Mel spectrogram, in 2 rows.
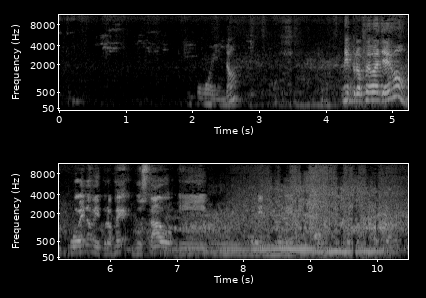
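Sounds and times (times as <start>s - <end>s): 
speech: 2.1s - 10.4s
car roaring past outside: 2.7s - 10.4s.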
